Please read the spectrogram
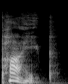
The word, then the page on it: pipe down: British English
